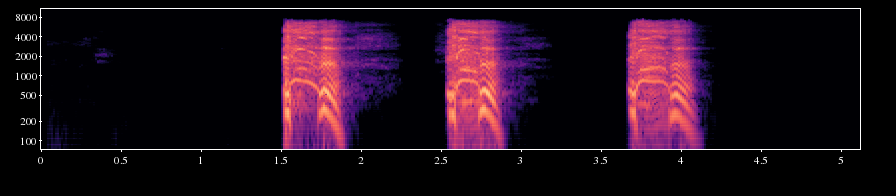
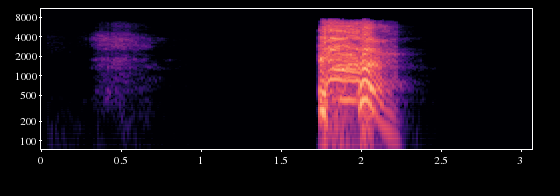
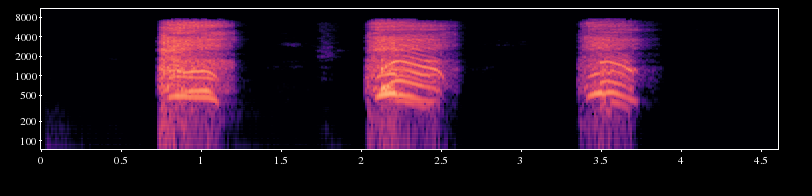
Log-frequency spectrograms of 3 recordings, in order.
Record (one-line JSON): {"three_cough_length": "5.1 s", "three_cough_amplitude": 32767, "three_cough_signal_mean_std_ratio": 0.35, "cough_length": "3.1 s", "cough_amplitude": 32767, "cough_signal_mean_std_ratio": 0.3, "exhalation_length": "4.6 s", "exhalation_amplitude": 32768, "exhalation_signal_mean_std_ratio": 0.4, "survey_phase": "beta (2021-08-13 to 2022-03-07)", "age": "45-64", "gender": "Male", "wearing_mask": "No", "symptom_none": true, "smoker_status": "Ex-smoker", "respiratory_condition_asthma": false, "respiratory_condition_other": false, "recruitment_source": "REACT", "submission_delay": "3 days", "covid_test_result": "Negative", "covid_test_method": "RT-qPCR"}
